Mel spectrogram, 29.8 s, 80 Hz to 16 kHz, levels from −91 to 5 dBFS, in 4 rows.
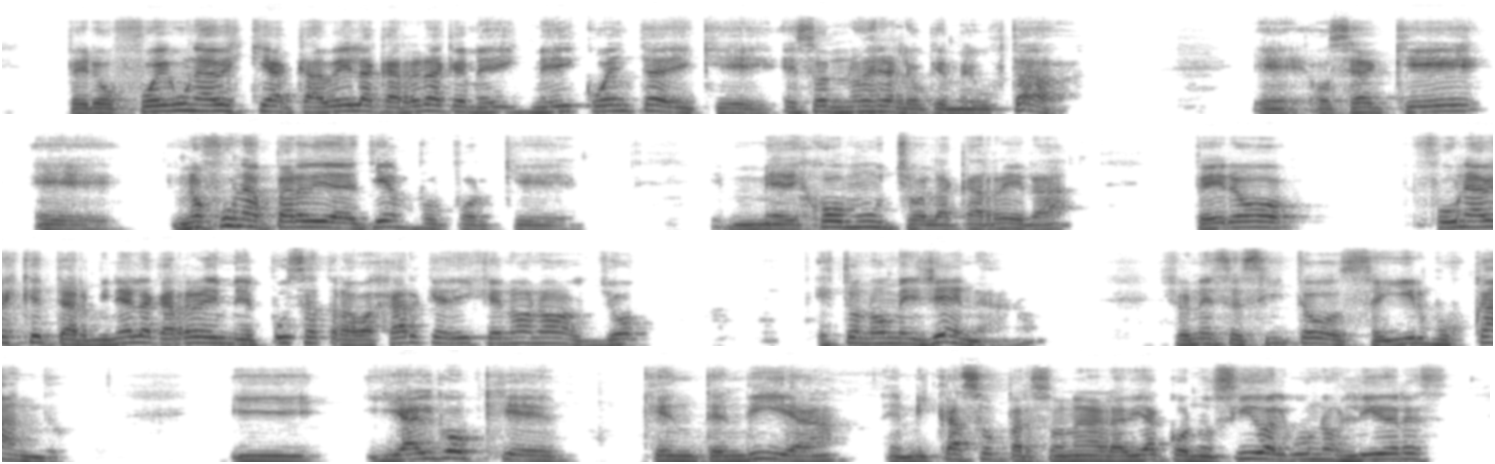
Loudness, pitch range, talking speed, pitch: -28 LUFS, 140-185 Hz, 165 wpm, 160 Hz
